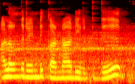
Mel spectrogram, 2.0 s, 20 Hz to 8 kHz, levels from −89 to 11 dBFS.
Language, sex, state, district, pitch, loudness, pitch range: Tamil, female, Tamil Nadu, Kanyakumari, 190 Hz, -14 LUFS, 170-205 Hz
